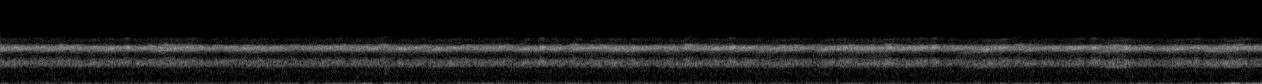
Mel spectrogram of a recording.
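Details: Spring wetland frogs in full chorus, captured live with no looping: countless overlapping croaks fuse into one continuous, even, high-pitched trilling hum that holds steady throughout, with no distinct single callers, voices or other noises.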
